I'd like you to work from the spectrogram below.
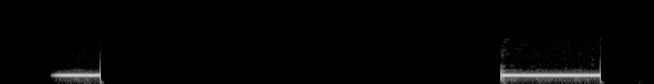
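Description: A telephone line tone while a call is placed to a radio guest: two steady mid-pitched tones, a short one and then one lasting about a second, separated by roughly four seconds of silence.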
